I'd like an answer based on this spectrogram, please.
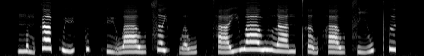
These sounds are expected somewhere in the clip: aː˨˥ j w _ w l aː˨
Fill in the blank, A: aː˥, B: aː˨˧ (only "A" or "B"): A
